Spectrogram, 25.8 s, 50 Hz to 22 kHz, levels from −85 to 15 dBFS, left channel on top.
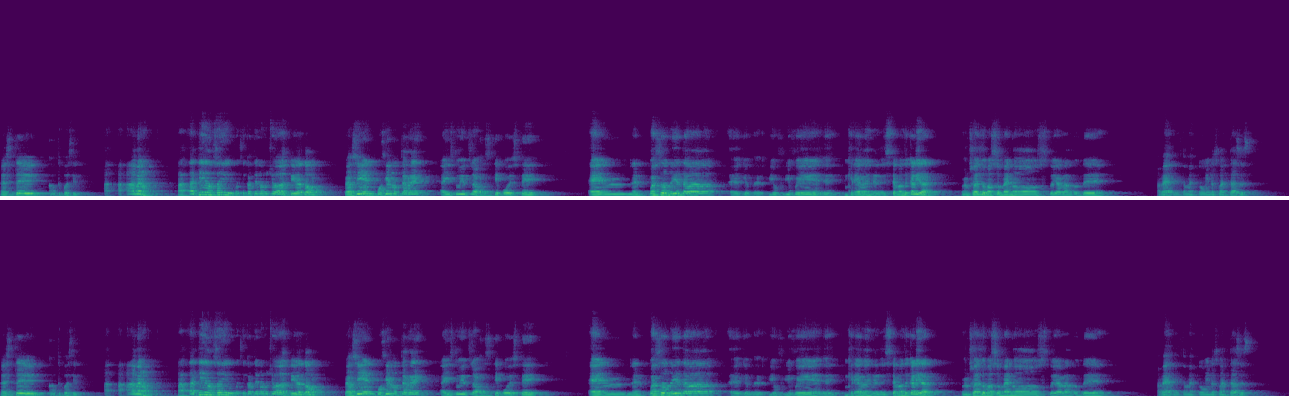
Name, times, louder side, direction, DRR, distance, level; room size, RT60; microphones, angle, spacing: voice 1, 0.0-1.6 2.1-3.0 3.6-6.4 6.9-8.4 8.8-10.7 11.8-14.3 14.6-18.6 19.2-22.1 23.2-25.0, left 1 dB, 15° left, 2 dB, 0.3 m, -25 dB
6.5 x 5.1 x 3.3 m, 0.94 s
head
